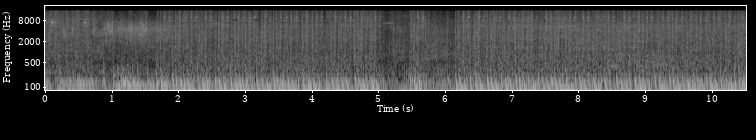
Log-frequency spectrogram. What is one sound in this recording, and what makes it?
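Game gunfire and explosions boom heavily and without a break.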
